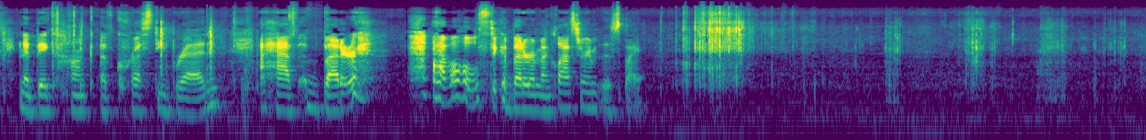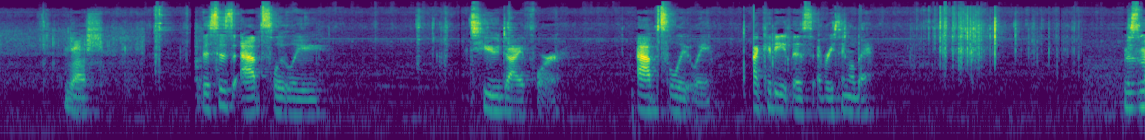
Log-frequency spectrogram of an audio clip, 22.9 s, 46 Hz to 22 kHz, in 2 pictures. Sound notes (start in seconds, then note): 6.5 bread crunching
